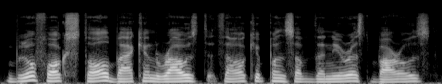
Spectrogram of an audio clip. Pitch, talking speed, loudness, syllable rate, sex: 135 Hz, 165 wpm, -16 LUFS, 4.5 syllables/s, male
